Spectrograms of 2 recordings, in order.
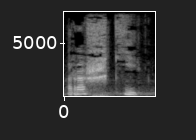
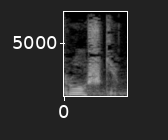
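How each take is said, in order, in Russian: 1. Ударение на последнем слоге. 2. Ударение на первом слоге. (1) "произносится с ударением на последнем слоге" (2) "а не рожки"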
